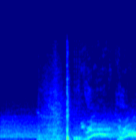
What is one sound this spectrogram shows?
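A ball smacks into a catcher's mitt with a sharp pop.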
